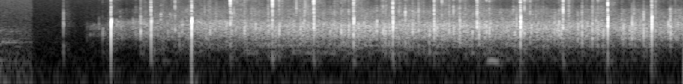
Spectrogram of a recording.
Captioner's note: audience clapping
